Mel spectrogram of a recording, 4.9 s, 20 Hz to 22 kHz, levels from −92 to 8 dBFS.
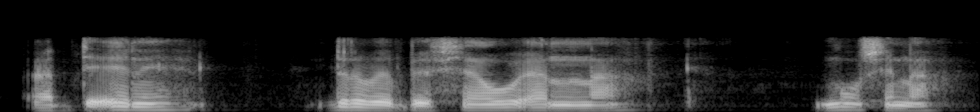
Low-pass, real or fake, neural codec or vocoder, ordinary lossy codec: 5.4 kHz; real; none; Opus, 64 kbps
